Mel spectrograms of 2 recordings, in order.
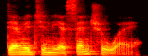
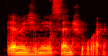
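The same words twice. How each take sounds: First: Said in the usual way. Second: Much softer repeat of "Damage in the essential way"; soft afterthought echo of "Damage in the essential way"; quiet echo. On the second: Shown as a demonstration. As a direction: let the words "Damage in the essential way" fall away, softly.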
